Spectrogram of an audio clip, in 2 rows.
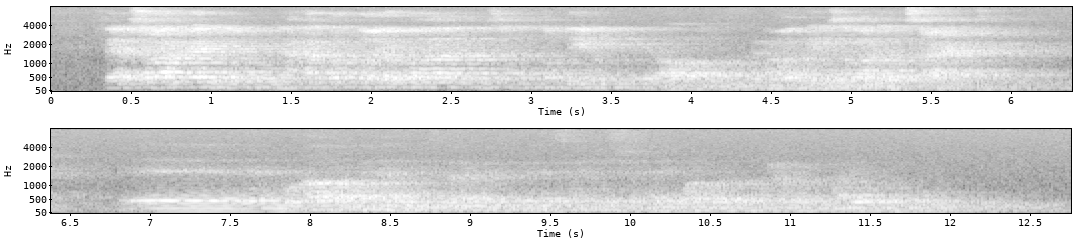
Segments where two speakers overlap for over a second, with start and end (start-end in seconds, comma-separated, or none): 4.5-5.7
